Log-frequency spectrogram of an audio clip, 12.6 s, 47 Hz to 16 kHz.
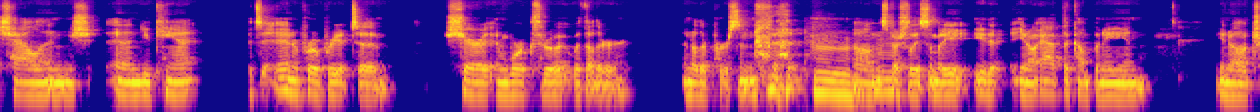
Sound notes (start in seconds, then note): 7.9 sighs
